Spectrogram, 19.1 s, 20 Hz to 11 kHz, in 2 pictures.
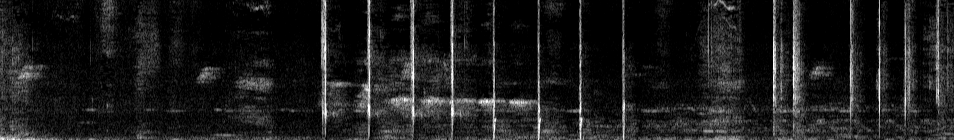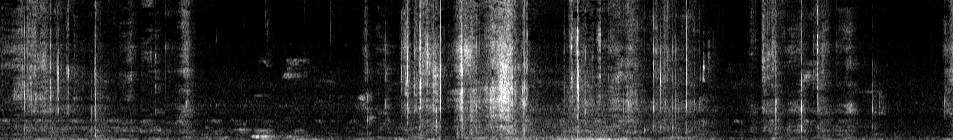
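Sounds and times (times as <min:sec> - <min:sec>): sharp evenly spaced clicks: 0:03.2 - 0:06.5
paper wrapper rustling: 0:08.6 - 0:11.4, 0:13.2 - 0:18.2.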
